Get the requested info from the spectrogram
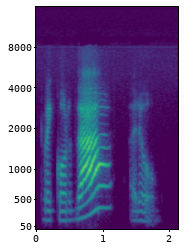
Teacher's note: Al pronunciar recordaron, yo tengo también la fuerza de voz en da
